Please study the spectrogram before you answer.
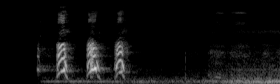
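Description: A Siberian Husky puppy gives three quick, wavering, high yips, frustrated that another dog won't play.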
